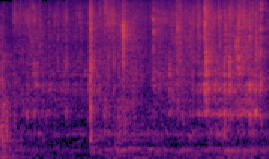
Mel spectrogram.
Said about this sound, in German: So, das alles werde ich jetzt erstmal mit kochendem Wasser abspülen.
